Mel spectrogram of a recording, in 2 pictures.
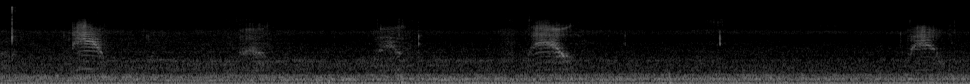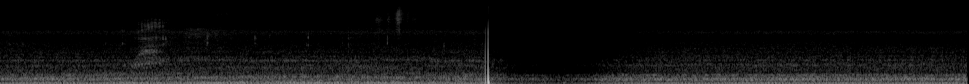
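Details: Curious, a female domestic cat, calls for food while it is being made ready: a series of brief meows every couple of seconds, softer later, over background hum, then a sharp knock and sudden quiet.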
